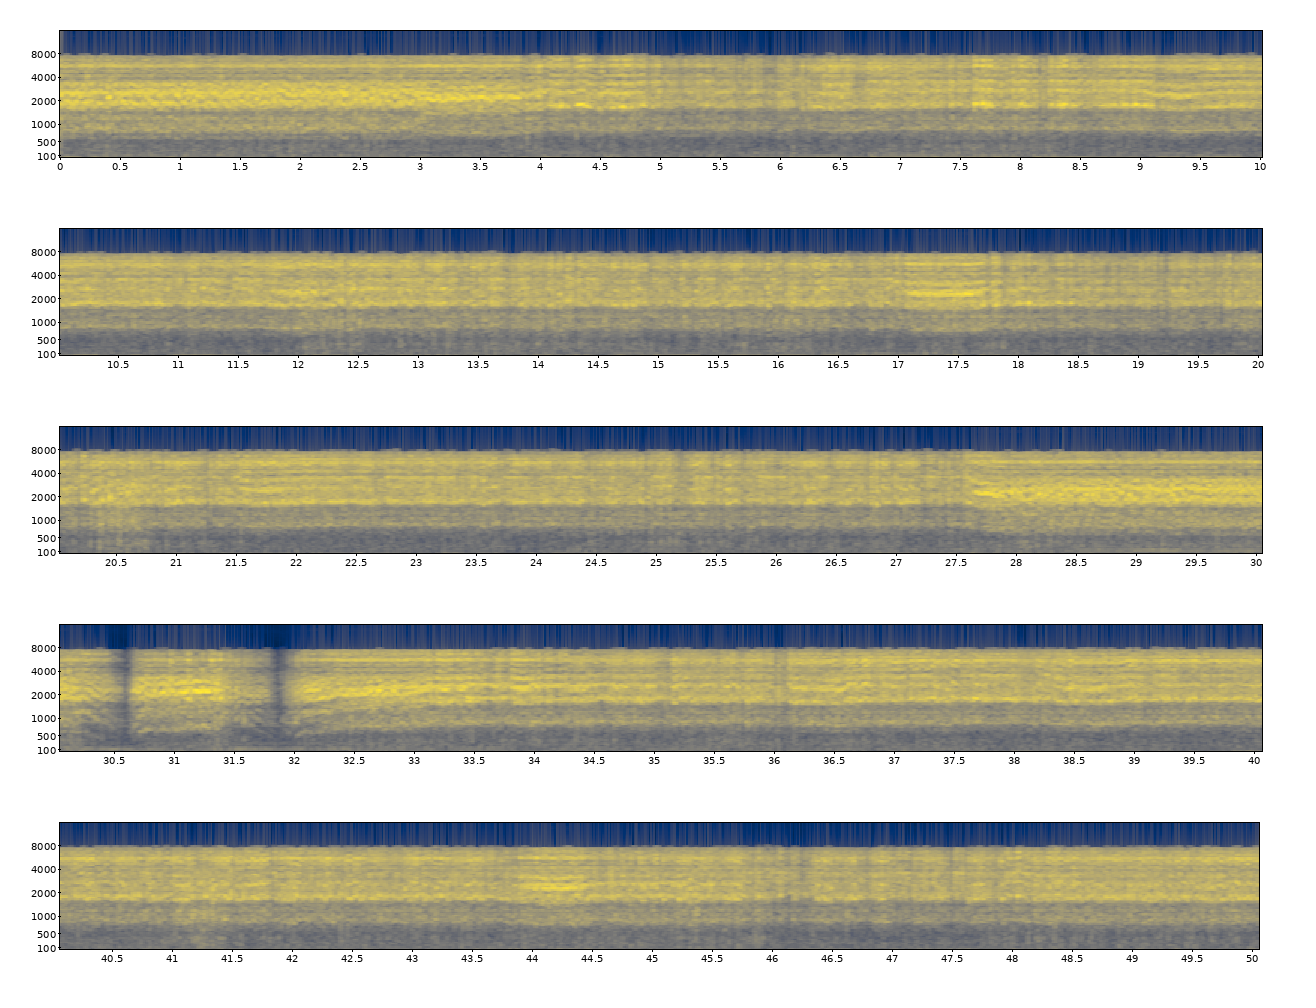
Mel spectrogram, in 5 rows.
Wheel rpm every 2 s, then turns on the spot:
200, 190, 220, 230, 230, 230, 230, 230, 230, 230, 230, 230, 240, 230, 210, 130, 160, 230, 230, 230, 230, 230, 230, 230, 230.
none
